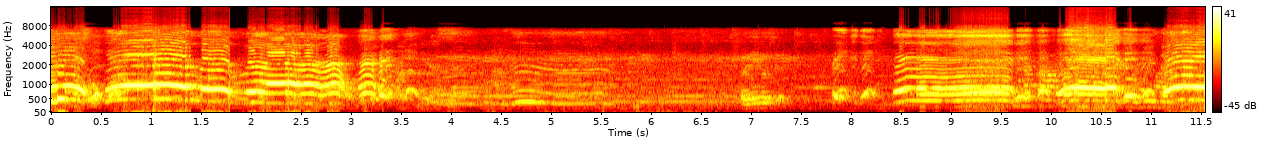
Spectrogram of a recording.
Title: Dolphy makes the baby cry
